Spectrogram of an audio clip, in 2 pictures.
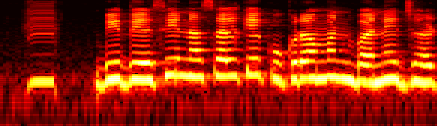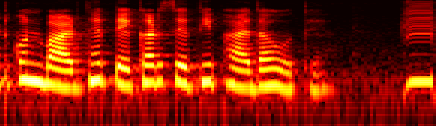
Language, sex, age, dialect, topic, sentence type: Chhattisgarhi, female, 18-24, Central, agriculture, statement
